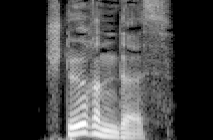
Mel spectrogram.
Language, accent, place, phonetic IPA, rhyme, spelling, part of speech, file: German, Germany, Berlin, [ˈʃtøːʁəndəs], -øːʁəndəs, störendes, adjective, De-störendes.ogg
- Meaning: strong/mixed nominative/accusative neuter singular of störend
